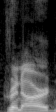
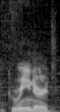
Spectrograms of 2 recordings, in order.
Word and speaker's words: Greenard: Whoever wrote the script, he said, Texans fans, it's pronounced Grenard, not Greenard.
